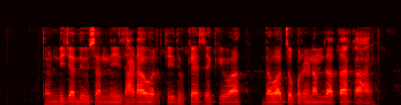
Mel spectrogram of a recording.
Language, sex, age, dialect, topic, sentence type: Marathi, male, 18-24, Southern Konkan, agriculture, question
